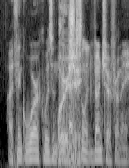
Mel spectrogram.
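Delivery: fake, mock-serious, deep businesslike voice. Among friends agreeing to be professional, talking in a put-on deep voice. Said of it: "with my deep voice initiated".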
